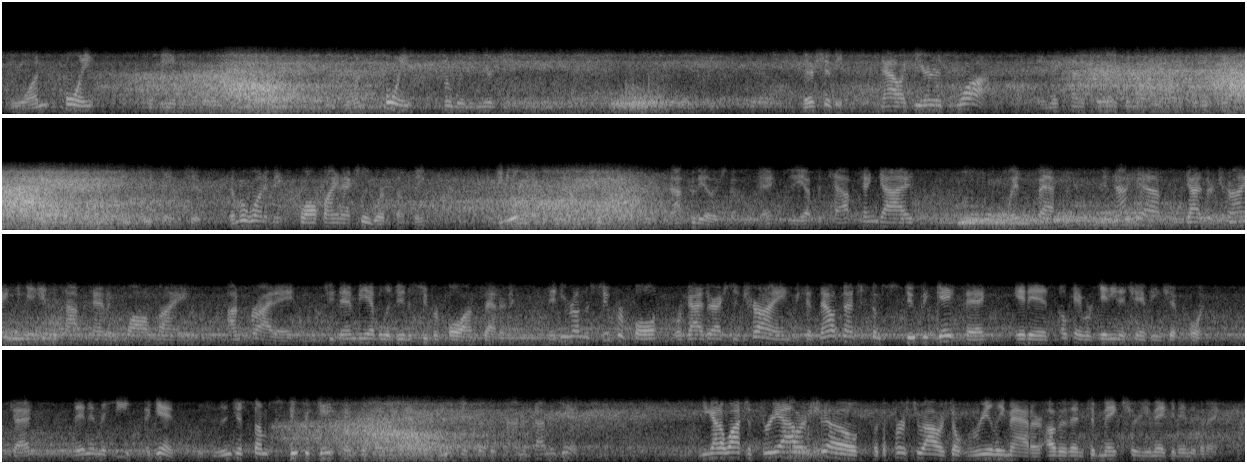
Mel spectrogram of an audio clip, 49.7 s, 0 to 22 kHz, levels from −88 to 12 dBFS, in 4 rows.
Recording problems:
phone-call audio; nothing above 3 kHz
traffic noise; very loud; throughout; 4 dB above the speech

